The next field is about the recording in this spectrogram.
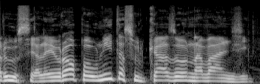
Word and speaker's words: Navalny: Navalny. – Perché io sono russo, dico la pronuncia esatta,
